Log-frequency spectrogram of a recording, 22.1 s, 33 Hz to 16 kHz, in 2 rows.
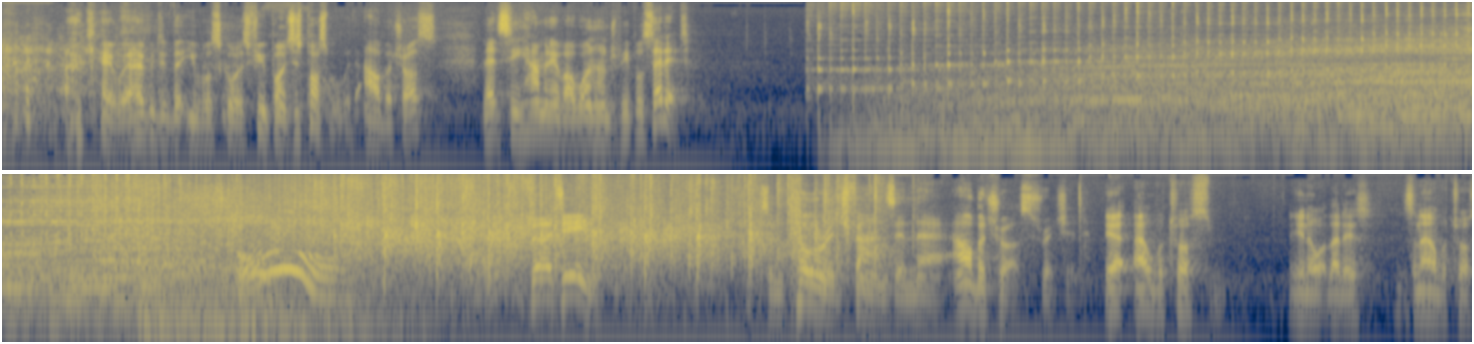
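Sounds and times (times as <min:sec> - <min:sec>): game show countdown music: 0:06.0 - 0:12.8
low hit: 0:07.4 - 0:14.2
audience ooh: 0:08.4 - 0:15.6
audience applause: 0:10.9 - 0:18.0.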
